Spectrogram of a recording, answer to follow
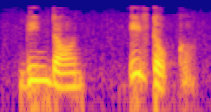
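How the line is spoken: Triumphant exclamation. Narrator (Italian): esclamò Scrooge trionfante

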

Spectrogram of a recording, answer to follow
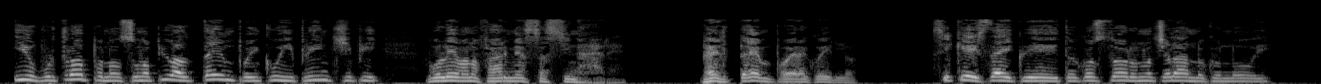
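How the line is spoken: Replied with a sigh. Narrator (Italian): rispose D'Artagnan con un sospiro

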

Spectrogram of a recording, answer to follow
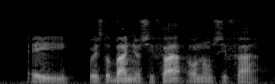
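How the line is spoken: Terrified murmur. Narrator (Italian): mormorò Freddy, terrorizzato dalla mole di filosofia che gli si andava addensando sul capo

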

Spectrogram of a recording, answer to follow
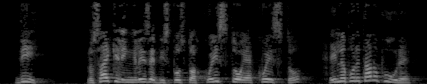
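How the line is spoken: Shouted. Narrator (Italian): gli gridava

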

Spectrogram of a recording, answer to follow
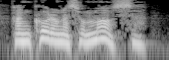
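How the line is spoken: Said with big sigh. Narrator (Italian): disse con un gran sospiro

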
